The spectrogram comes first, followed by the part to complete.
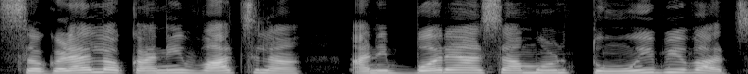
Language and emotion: Goan Konkani, neutral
